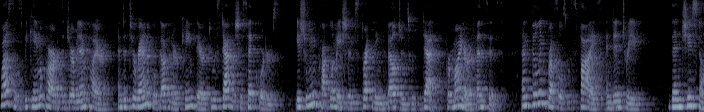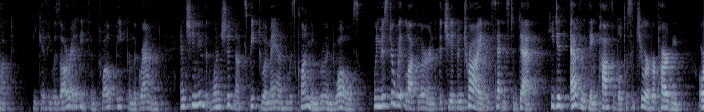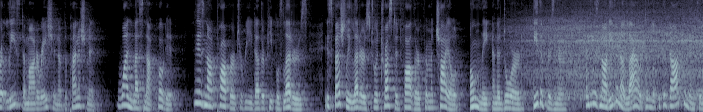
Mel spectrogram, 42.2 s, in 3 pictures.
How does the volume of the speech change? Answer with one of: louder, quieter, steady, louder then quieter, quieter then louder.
louder.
